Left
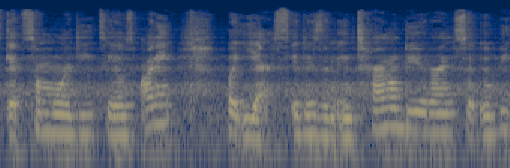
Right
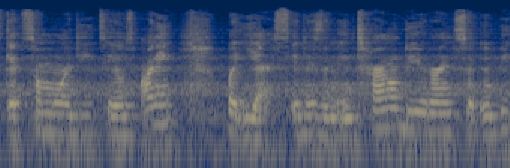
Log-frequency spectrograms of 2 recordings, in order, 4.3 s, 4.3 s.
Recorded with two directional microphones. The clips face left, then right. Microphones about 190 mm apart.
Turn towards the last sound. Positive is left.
turn(degrees=10)  # may be behind; listen again after turning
